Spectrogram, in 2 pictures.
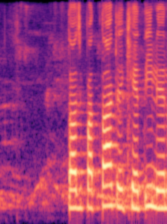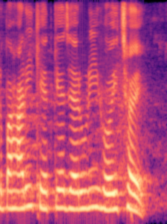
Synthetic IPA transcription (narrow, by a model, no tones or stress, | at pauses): t̪əd͡ʒpət̪ːakekʰet̪ilelpəɦaɽikʰet̪ked͡ʒəɾuɾiɦojt͡ʃʰəj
